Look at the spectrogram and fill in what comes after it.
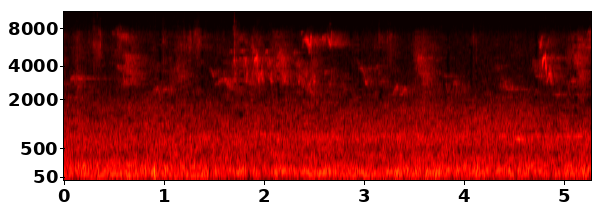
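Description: Birds chirping, short calls scattered throughout, over a steady low background noise.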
